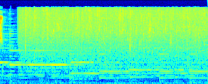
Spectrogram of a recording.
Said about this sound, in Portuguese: Antes de chegar ao local, ela já começa a ouvir o gratificante som da água batendo em rochas.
